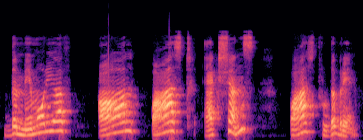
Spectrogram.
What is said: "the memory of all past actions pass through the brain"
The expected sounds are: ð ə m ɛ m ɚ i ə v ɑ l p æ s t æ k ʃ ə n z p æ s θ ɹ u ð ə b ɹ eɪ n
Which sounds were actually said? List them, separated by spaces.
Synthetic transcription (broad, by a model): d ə m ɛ m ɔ i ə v ɑ l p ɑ s t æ k ʃ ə n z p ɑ s t ɹ u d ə b ɹ eɪ n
